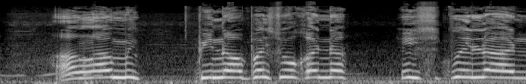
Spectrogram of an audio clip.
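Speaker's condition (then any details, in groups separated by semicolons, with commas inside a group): Cerebral palsy; affects hands, cannot write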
